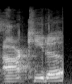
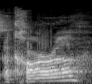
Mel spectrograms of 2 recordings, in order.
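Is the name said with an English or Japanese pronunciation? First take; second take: Japanese; English. First: The name is said with a Japanese pronunciation. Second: The name is said with an English pronunciation.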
